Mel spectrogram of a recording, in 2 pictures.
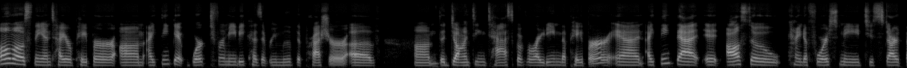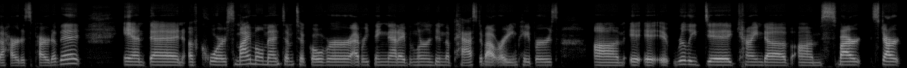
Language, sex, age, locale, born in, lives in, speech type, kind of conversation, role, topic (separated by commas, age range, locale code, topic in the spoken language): English, female, 55-59, en-US, United States, United States, conversation, unstructured, none, Which study hacks have truly worked for you, and what stories made them stick?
